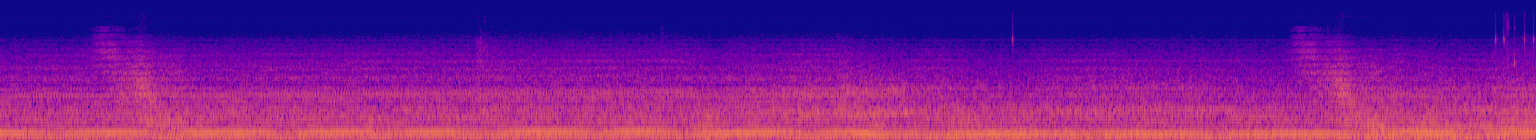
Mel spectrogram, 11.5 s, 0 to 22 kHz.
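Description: Dodge race car engine in Project Gotham Racing 2, a steady loud drone holding pitch, then dipping and wavering around a corner before settling, with brief whooshes of passing cars and no talk.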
